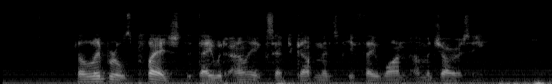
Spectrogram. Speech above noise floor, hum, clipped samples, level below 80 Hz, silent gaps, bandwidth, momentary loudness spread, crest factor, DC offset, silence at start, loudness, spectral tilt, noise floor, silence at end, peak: 21 dB; none; under 0.1%; -46 dBFS; none; 16.5 kHz; 17 LU; 22 dB; under 0.1%; 0.05 s; -37 LUFS; -4 dB/octave; -58 dBFS; 0 s; -16 dBFS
